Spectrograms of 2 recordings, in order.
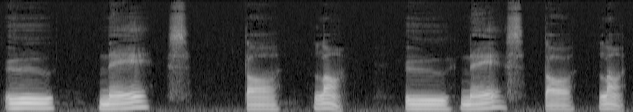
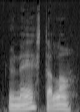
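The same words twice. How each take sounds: First: Very slow, each syllable of "U nes ta la" pulled apart; teacher spelling out "U nes ta la" slowly, syllable by syllable; slow syllable demo. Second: Said in the usual way. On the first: Shown as a demonstration. Teacher to students learning Cherokee, slow syllable-by-syllable demo. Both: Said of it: "It's pronounced like this".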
